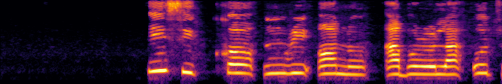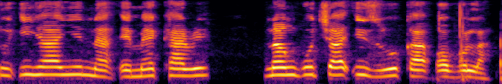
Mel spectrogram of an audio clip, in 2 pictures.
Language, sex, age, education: Igbo, female, 46-60, tertiary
